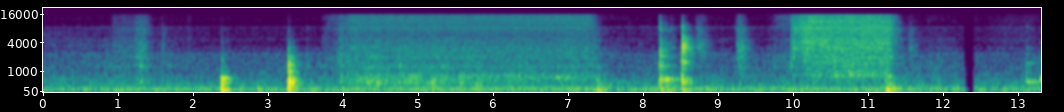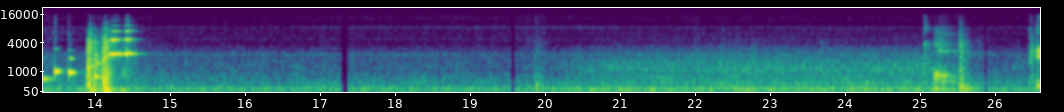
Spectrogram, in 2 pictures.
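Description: Kitchen tap running into a stainless steel saucepan to top up water that has been boiling off: two runs of water, the second louder, with a few knocks of the pan. About 14 seconds in, the pan is set back down on the gas hob's metal grate with a cluster of sharp metallic clanks.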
